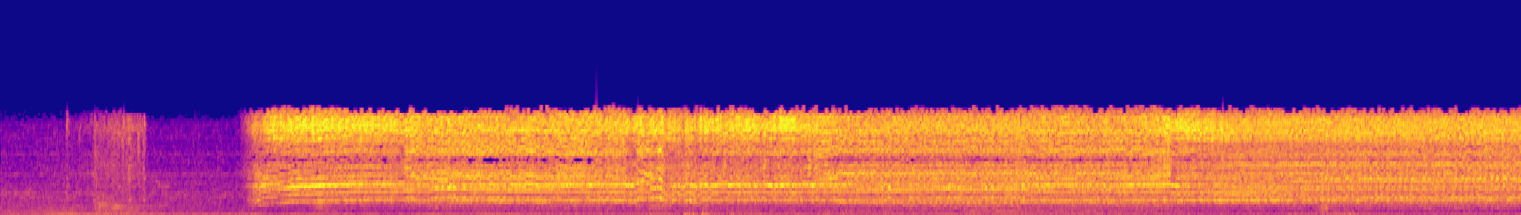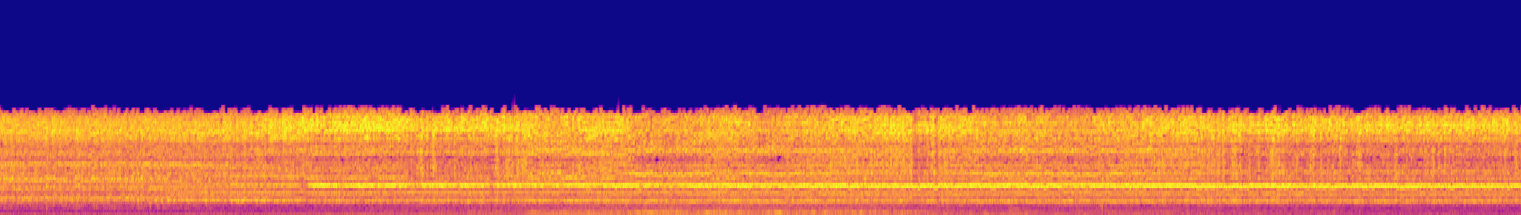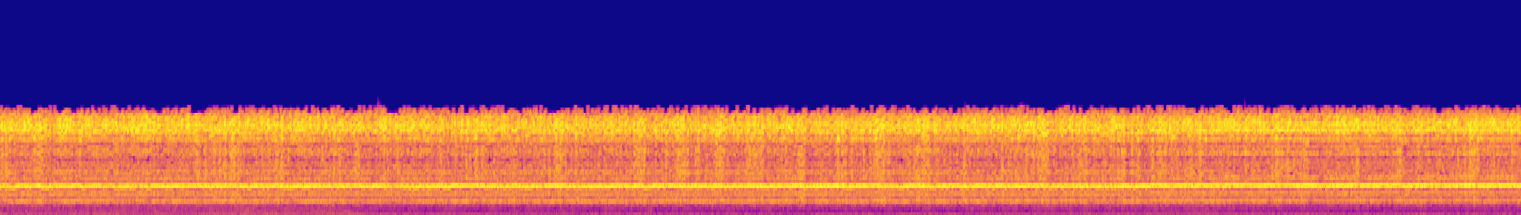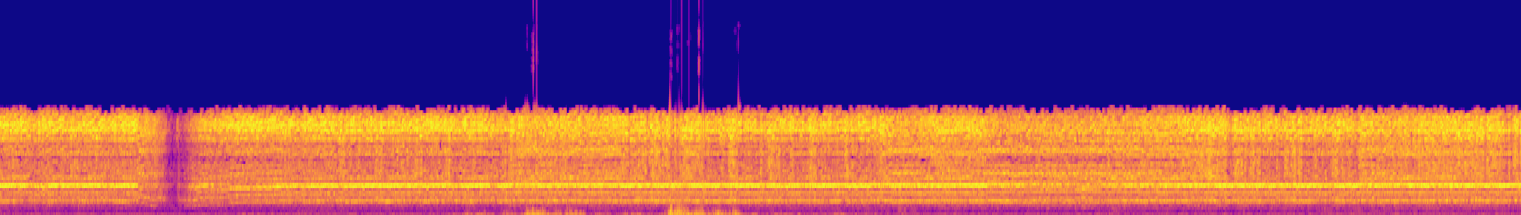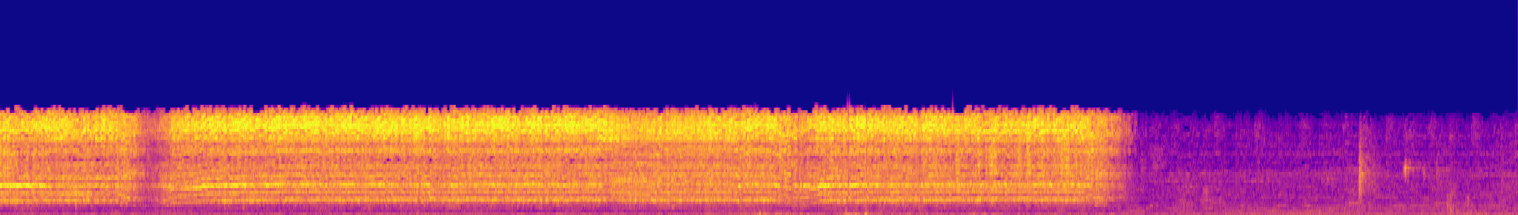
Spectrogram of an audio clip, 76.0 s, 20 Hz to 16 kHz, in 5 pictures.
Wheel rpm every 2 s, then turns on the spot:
10, 80, 160, 160, 160, 160, 150, 150, 160, 150, 150, 150, 140, 140, 150, 140, 150, 150, 150, 140, 150, 150, 150, 100, 140, 150, 150, 150, 150, 150, 150, 130, 160, 160, 150, 140, 10, 0.
0-2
